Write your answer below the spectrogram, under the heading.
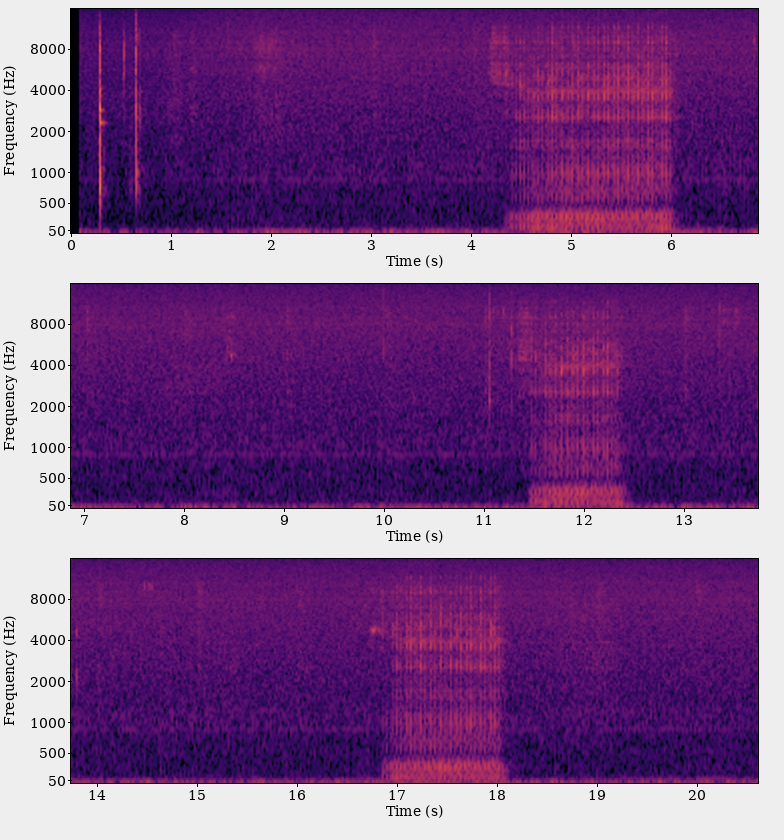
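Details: Clumber Spaniel snoring indoors, the reason Clumbers are kept out of the bedroom: three long, rough, rumbling snores, each about one and a half seconds, spaced roughly six seconds apart over a faint steady hum.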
